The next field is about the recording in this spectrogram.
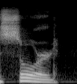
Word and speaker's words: sword: It's not the first time that's happened where somebody pronounces the W in sword.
